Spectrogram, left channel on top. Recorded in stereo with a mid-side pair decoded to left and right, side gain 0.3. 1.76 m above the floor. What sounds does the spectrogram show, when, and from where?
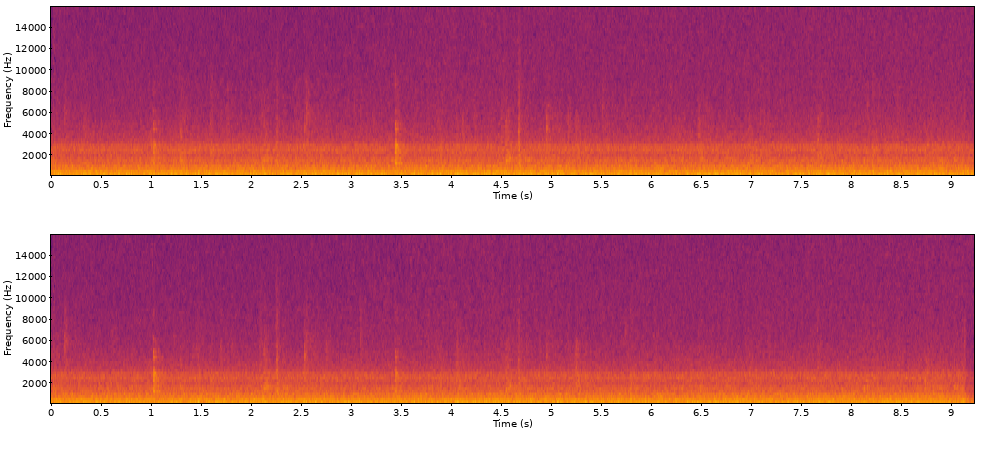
Only background noise.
